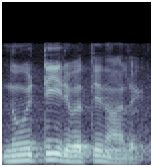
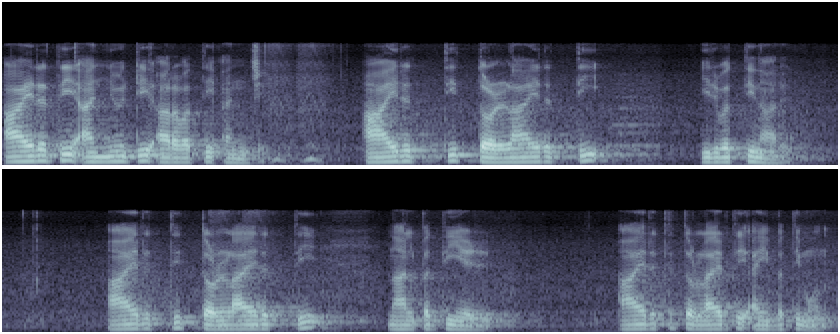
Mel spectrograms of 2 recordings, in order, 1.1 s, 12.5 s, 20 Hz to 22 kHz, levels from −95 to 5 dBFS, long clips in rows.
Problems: background sounds at intervals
